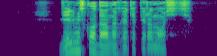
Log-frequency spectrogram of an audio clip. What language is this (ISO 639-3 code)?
bel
